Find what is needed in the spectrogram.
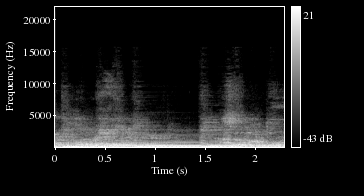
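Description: Acoustic guitar strummed in a steady rhythm, chords ringing, with no singing.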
